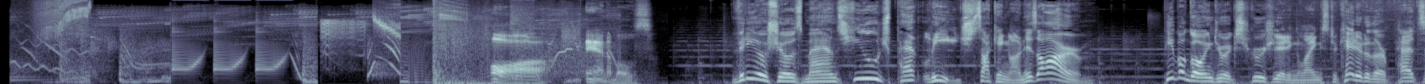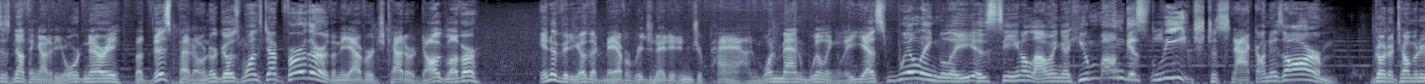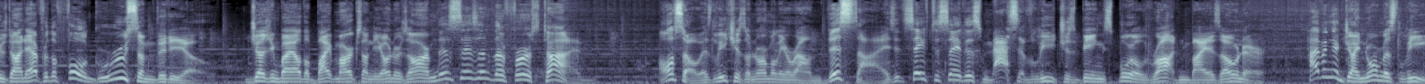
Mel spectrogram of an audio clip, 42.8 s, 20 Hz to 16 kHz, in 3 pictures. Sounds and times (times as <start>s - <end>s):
Speech: 4.9s - 6.6s, 7.3s - 11.0s, 11.7s - 19.0s, 19.7s - 34.4s, 35.1s - 42.7s
Music: 4.9s - 42.7s.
